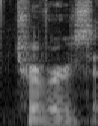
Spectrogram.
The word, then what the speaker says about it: Two Rivers: Trivers, as we pronounce it in Wisconsin.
